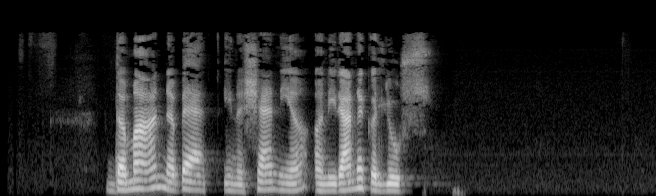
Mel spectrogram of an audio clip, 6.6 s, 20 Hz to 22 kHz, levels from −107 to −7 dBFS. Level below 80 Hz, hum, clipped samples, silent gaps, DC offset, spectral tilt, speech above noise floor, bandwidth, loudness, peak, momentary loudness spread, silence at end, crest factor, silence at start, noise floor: -82 dBFS; none; under 0.1%; none; under 0.1%; -4.5 dB/octave; 53 dB; 11.5 kHz; -30 LUFS; -10 dBFS; 14 LU; 2.3 s; 24 dB; 1.05 s; -83 dBFS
